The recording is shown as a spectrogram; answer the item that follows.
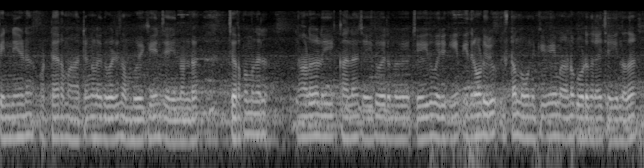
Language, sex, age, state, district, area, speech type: Malayalam, male, 18-30, Kerala, Idukki, rural, spontaneous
